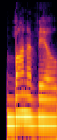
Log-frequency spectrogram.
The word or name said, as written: bonneville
